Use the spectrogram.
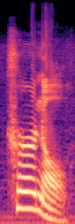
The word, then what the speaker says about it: colonel: We spell it c o l o n e l, but somehow we say kernel, like popcorn kernel.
